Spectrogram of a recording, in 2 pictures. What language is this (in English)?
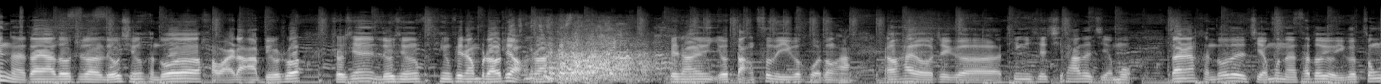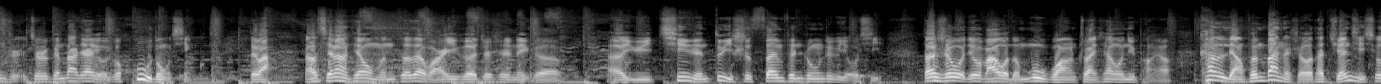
Chinese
